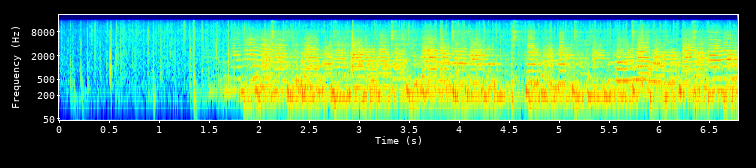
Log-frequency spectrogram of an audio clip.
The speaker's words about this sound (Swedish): Allt detta firades den 11 juni med musik och mingel på den vältrafikerade gatan. Och just den här dagen hade ett kraftigt regnväder bestämt sig för att delta.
